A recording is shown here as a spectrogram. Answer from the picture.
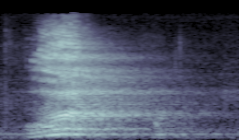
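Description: A person breathing out hard with one upward dumbbell punch: a single breath that swells and fades over about a second, the exertion breath of one repetition.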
